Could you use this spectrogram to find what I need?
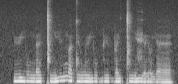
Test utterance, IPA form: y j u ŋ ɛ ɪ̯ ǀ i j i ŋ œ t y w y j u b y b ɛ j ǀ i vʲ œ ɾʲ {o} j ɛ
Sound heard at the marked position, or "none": o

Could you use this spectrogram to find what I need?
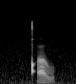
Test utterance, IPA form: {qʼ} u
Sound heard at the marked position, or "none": qʼ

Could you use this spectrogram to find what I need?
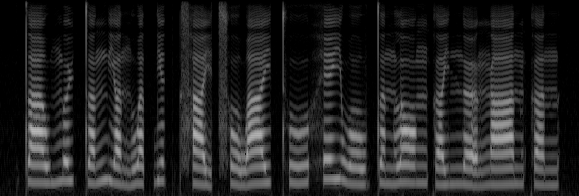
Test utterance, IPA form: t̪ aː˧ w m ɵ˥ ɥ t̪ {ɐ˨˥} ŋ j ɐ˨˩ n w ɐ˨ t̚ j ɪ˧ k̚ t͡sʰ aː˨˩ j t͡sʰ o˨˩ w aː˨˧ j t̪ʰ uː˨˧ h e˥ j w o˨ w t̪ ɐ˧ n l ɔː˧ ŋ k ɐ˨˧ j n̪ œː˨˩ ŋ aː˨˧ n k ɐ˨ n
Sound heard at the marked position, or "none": ɐ˨˥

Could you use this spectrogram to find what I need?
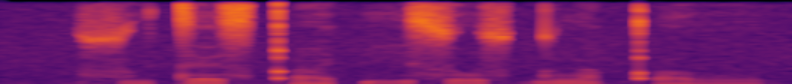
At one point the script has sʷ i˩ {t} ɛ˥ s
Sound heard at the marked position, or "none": t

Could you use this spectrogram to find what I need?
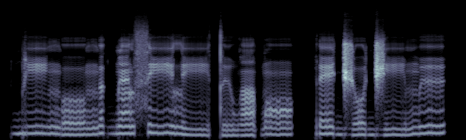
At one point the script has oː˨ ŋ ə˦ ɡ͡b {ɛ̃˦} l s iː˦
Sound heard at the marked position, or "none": ɛ̃˦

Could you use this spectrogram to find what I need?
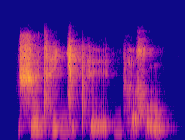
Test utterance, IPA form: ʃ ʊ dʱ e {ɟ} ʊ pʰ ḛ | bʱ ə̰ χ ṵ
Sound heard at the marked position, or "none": ɟ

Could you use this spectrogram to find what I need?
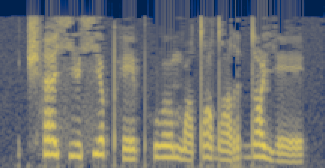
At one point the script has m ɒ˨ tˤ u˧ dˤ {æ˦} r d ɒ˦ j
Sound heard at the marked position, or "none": æ˨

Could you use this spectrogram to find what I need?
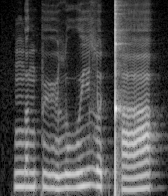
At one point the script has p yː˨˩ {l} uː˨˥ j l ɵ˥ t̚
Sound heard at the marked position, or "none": l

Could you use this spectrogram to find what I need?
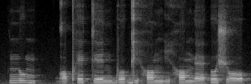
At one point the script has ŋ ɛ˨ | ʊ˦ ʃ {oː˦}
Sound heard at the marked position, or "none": oː˨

